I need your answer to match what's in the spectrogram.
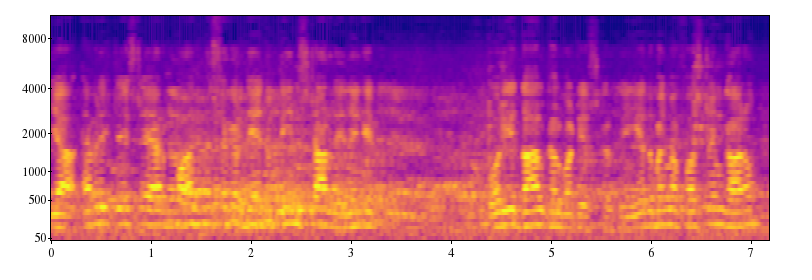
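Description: His voice sits high and steady, a little fast, as this young Pakistani-accented vlogger informally critiques food while dropping in English words. Poor audio and loud crowd chatter from the large indoor restaurant surround him.

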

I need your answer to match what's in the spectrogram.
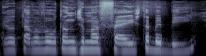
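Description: A man's voice: high-pitched, brisk, loud music behind the voice. A middle-aged man telling a comic story to a studio audience, laughing as he goes and acting out voices. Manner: excited, laughs through his story, acts out voices.

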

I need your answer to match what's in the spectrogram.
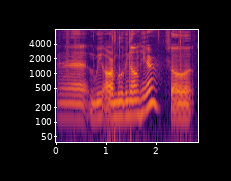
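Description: Showing his cab in a laid-back tour, this Swedish trucker in his thirties explains the controls hesitantly, with lots of fillers and restarts. He has a mid-range voice that is expressive, gravelly and darkish in tone.

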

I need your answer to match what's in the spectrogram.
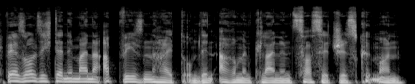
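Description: A man's voice: on the low side, animated, moderate pace, darkish tone, no echo, studio quality, voice pushed up, natural voice. A man voicing a stubborn, easily offended older doctor in an audiobook, speaking with indignation. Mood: huffy. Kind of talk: audiobook character dialogue.

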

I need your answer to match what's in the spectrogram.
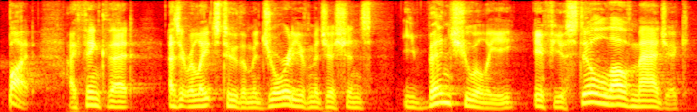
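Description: Speaking to camera in a casual, conversational way, this thirtysomething magic-channel host has a fairly low, fairly bright voice and a Midwestern accent, though he comes from the American South. He is earnest and uses his hands as he talks in his small home studio. A boom-mounted studio mic sits in front of him.

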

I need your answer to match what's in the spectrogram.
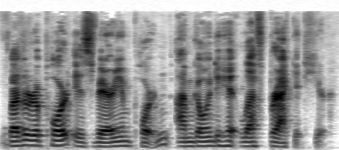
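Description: A man's voice: mid-range voice, fairly even intonation, a little fast. A man demonstrating a game in an instructional tutorial style, explaining controls step by step and repeating key points. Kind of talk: step-by-step gameplay tutorial narration.

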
